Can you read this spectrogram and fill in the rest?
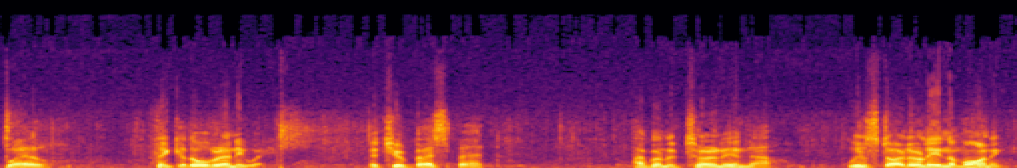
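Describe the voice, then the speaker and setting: A man's voice: fairly low pitch, very animated, brisk, a little hiss or hum. An actor playing a tough, hard-boiled adventurer who narrates his own story in clipped 1940s radio style. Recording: old radio broadcast with music bed.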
